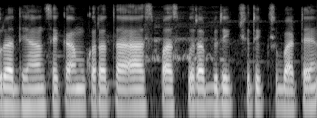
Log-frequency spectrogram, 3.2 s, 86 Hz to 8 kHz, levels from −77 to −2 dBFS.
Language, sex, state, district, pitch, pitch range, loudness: Bhojpuri, male, Bihar, East Champaran, 135 Hz, 130-135 Hz, -17 LUFS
